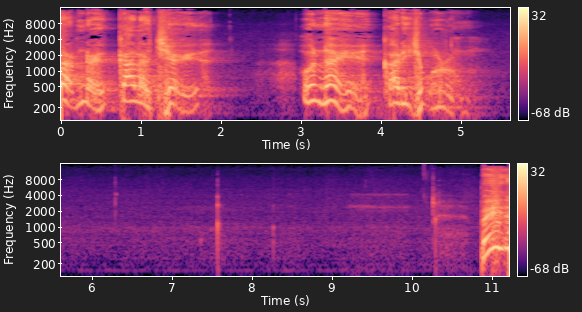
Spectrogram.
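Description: An elderly man speaks calmly and closely into a headset microphone, with pauses.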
